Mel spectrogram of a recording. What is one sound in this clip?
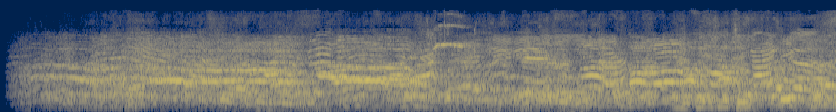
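A crowd of children chatter and call out excitedly, close by.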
